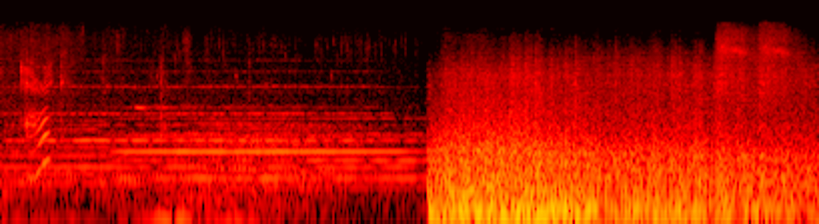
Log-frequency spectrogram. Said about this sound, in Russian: Я хочу, чтобы дождь перестал лить. Дождь не может идти вечно.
